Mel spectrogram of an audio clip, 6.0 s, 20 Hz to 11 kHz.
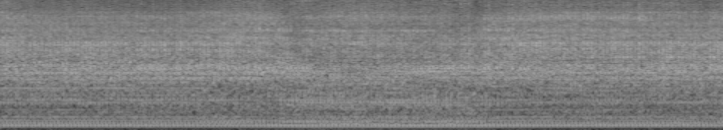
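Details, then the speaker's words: Older Tecumseh 10 hp 4,000 W generator, speed lowered to 60.8 Hz, carrying a 1500 W load, nearly half capacity; steady, even drone holding speed without sagging or hunting. Normal governed run under load. "But if I could put a pretty significant load on it, I mean it's almost half and it doesn't even bother to fall or struggle one bit, then I'm feeling pretty confident in that."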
